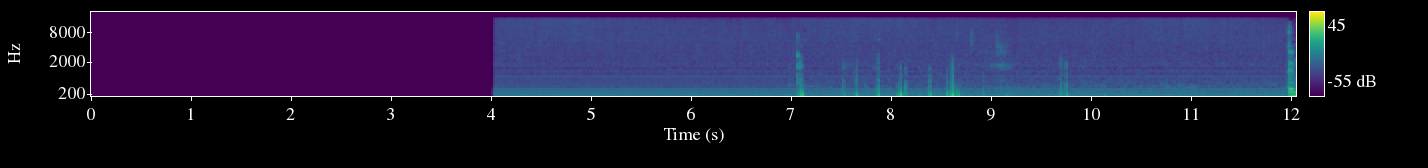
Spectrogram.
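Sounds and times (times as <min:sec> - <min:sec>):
electrical mains hum: 0:04.0 - 0:12.0.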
